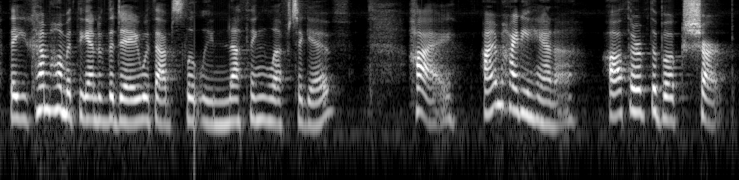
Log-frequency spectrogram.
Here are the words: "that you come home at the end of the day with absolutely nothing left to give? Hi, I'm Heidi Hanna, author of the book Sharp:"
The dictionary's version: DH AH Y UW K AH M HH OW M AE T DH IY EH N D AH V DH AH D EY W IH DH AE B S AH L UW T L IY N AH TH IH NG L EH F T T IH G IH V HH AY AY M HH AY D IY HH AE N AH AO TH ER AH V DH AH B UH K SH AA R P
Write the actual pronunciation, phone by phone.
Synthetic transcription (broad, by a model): DH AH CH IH K AH M HH OW M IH T DH IY EH N D AH V DH AH D EY W IH DH AE B S AH L UW T L IY N AH TH IH NG L EH F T T IH G IH V HH AY AY M HH AY D IY HH AE N AH AO TH ER AH V DH AH B UH K SH AA R P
